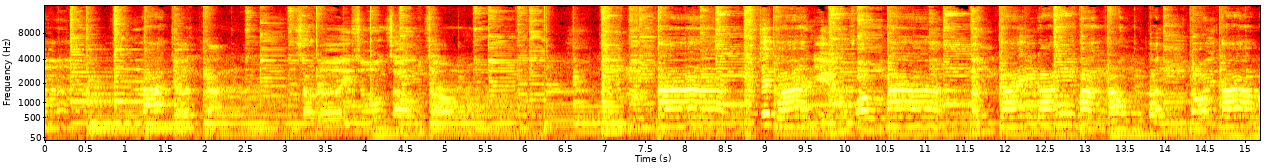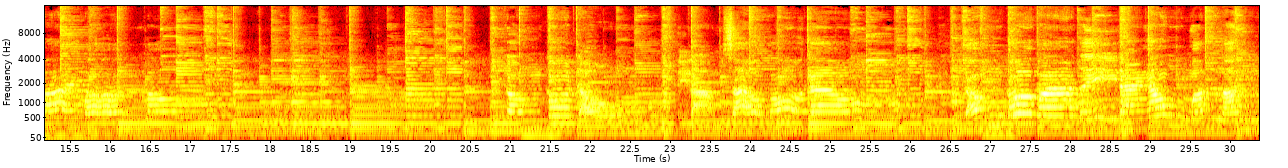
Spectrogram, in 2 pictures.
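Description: Music: an acoustic guitar song, the guitar playing steadily under a wavering melody line.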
